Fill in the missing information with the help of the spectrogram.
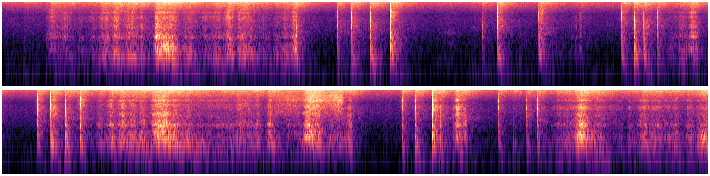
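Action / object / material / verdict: scrape / wooden tabletop scratched and tapped with fingernails / wood / none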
